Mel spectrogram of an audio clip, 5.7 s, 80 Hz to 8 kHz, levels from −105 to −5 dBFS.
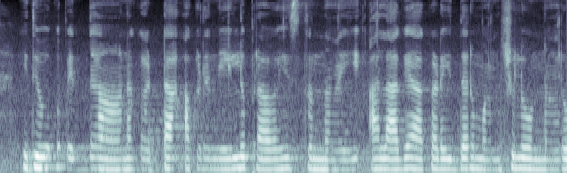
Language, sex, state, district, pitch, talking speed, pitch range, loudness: Telugu, female, Telangana, Komaram Bheem, 170 Hz, 125 wpm, 165-175 Hz, -17 LUFS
